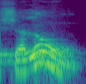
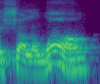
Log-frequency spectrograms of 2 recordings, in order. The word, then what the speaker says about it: shalom: o sound so if you went to israel they would say shalom they would never say shalawang because the y is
